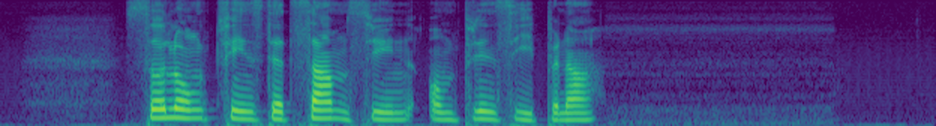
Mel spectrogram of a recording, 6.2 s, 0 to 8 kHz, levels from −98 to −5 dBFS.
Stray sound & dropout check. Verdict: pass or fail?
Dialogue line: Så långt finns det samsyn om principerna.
pass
